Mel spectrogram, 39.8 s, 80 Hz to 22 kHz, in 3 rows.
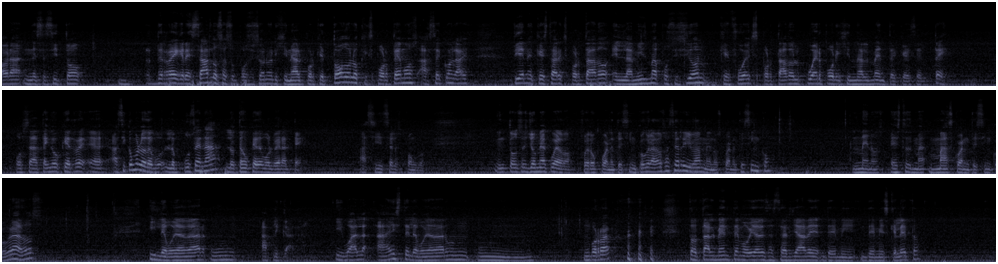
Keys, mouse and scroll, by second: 0.4 right click, 1.2 KP_1, 19.9 scroll down 2, 20.1 scroll up 2, 21.2 r, 25.2 right click, 26.0 r, 29.0 right click, 30.2 click, 31.5 right click, 34.4 shift+right click, 36.6 right click, 38.3 click, 39.6 shift+right click.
